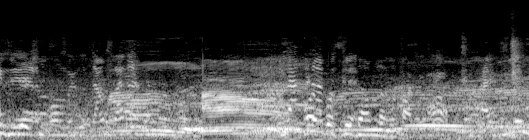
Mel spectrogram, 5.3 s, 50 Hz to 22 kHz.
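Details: At a Bangladeshi cattle market near Dhaka, 8 May 2024, Sahiwal bull calves low repeatedly in long, wavering moos while traders bargain loudly and voices crowd the background.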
